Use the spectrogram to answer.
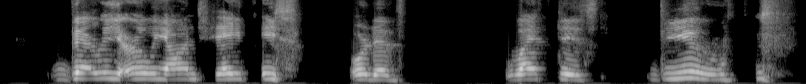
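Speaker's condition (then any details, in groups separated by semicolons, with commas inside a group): Cerebral palsy; power wheelchair since age five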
